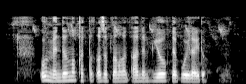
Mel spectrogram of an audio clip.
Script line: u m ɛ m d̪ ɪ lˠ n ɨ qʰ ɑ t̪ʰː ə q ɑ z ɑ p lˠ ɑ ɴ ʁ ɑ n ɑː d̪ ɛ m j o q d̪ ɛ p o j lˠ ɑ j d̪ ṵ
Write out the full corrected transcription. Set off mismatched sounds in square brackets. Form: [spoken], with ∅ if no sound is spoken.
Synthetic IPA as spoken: u m ɛ [n] d̪ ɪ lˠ n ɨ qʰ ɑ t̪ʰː ə q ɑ z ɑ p lˠ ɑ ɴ ʁ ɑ n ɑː d̪ ɛ m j o q d̪ ɛ p o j lˠ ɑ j d̪ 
